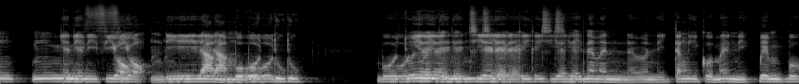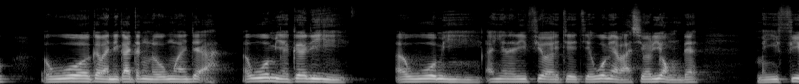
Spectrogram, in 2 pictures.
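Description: Speech, with a doubled audio track from 0.64 s to 5.84 s: a second full-band copy trails roughly 150 ms behind at about the same level, with no room colour, and starts abruptly just before "nneme nditin iko me". Likely a slower second capture path.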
